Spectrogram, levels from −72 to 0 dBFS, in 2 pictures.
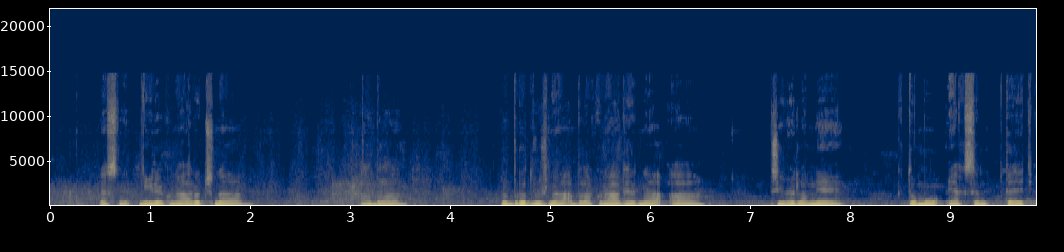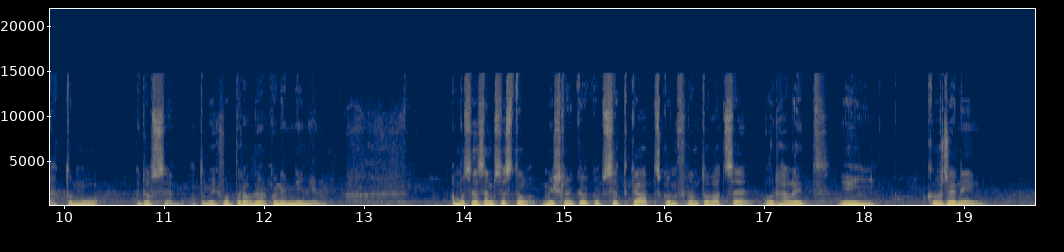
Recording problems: garbled, watery; slightly; nothing above 14.5 kHz
murmuring crowd; faint; throughout; 20 dB below the speech

